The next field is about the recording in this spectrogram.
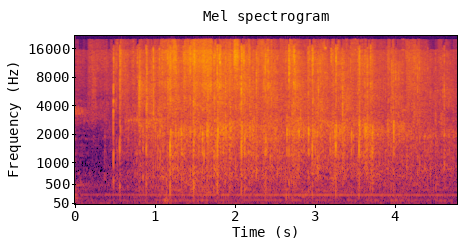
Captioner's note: audience applauding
